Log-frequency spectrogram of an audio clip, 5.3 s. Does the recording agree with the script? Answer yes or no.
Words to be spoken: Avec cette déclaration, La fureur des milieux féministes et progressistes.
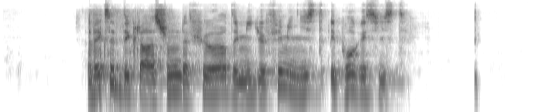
yes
